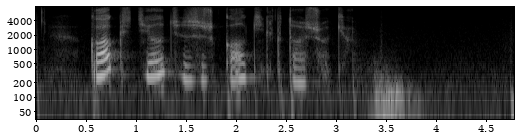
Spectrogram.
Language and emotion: Russian, sad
